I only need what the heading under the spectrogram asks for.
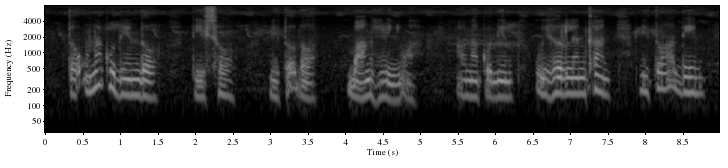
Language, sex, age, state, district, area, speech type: Santali, female, 45-60, West Bengal, Birbhum, rural, spontaneous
